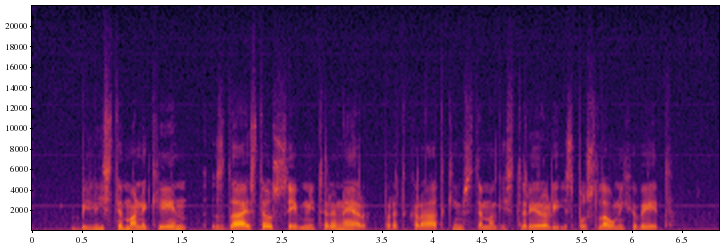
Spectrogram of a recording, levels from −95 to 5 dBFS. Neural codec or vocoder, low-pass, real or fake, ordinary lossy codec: none; none; real; none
